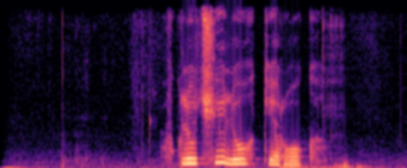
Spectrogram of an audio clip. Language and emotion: Russian, neutral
